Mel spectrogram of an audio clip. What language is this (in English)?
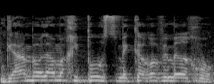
Hebrew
